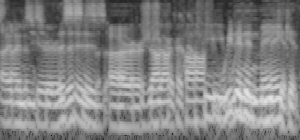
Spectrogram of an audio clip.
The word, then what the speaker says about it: Jâca: It's Jâca. And it's hard to say. We tried to make it a little easier with that cool accent symbol over the A, but actually ended up making it harder.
